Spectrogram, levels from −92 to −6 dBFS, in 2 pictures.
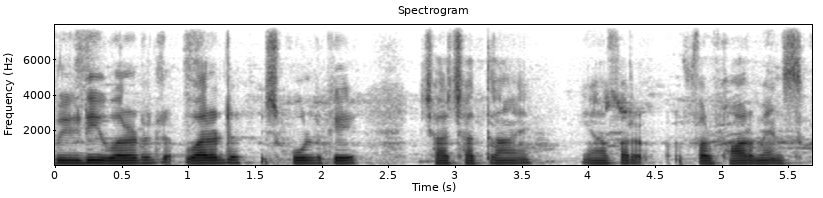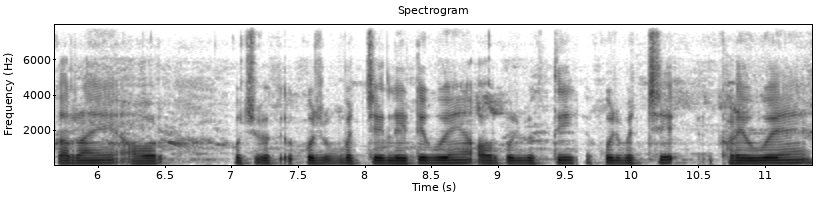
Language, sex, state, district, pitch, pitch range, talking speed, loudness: Hindi, male, Bihar, Gopalganj, 145 Hz, 140-150 Hz, 150 wpm, -19 LUFS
